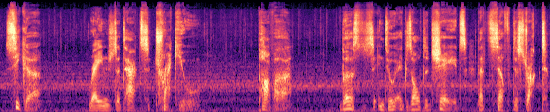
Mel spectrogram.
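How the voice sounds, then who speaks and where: Game storyteller: disembodied, grave, theatrical man, deep register, animated melodic phrasing, formal scripted reading. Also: a little hiss or hum, full character voice. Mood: solemn, deliberate. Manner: grave, measured, theatrical delivery of dry text. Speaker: game narrator. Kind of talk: dramatic reading of scripted patch notes.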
